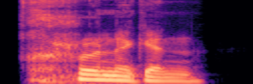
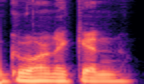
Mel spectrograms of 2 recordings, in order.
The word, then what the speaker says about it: Groningen: Certainly, though, it is a great story that he's gone back to his hometown club, and I commend Mr. Castles for his pronunciation of Groningen rather than Groningen, which is the way that most people say that in this country.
